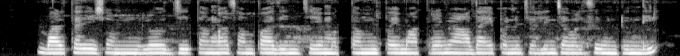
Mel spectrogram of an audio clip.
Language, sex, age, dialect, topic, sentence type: Telugu, female, 18-24, Central/Coastal, banking, statement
